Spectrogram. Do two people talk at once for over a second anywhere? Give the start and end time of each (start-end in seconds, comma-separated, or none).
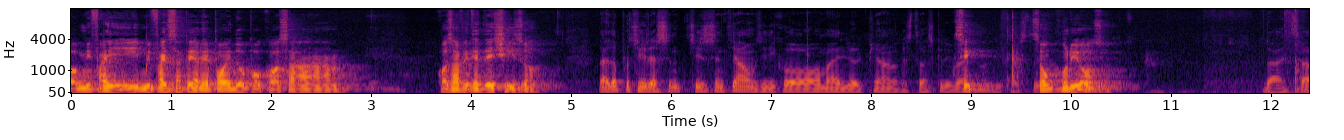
8.8-10.4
